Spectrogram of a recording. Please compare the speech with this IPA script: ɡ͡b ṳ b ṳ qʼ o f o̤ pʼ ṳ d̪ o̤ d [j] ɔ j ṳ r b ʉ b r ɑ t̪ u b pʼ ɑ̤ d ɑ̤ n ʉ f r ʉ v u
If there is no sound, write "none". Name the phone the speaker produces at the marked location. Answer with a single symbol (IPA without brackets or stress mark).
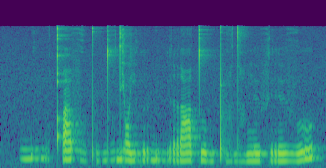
j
